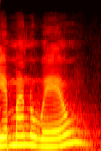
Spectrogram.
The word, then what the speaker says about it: Emanuel: que é Emanuel e Emanuel com oxito né a sílaba forte no El é a maneira Portuguesa de dizer Emanuel Emanuel que quer dizer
